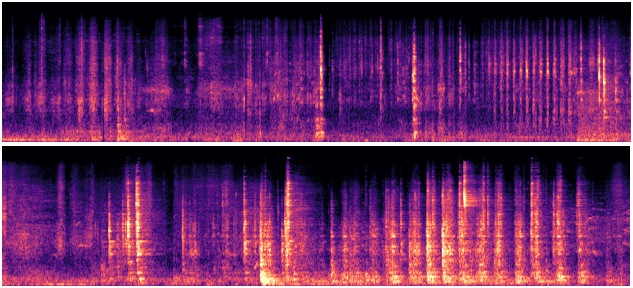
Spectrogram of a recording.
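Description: Hand tools working a hose clamp on a skid steer's radiator hose: quick runs of clicking, with scraping and a few louder metal knocks.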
